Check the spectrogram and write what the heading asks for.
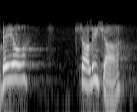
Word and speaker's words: Baal Shalisha: And there came a man from Baal Shalisha, that's how you pronounce that,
